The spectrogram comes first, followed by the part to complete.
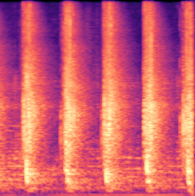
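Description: Hand claps keeping a steady beat, about two a second, each with a short ring of the hall after it, with little else of the band sounding between the sung lines of the song.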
